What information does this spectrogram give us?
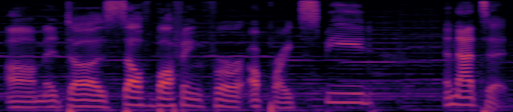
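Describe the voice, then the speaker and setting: A man's voice: mid-range voice, animated, unhurried, faint music behind. A man streaming live over a headset mic, breaking down game stats in a critical, think-aloud manner. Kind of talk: casual livestream commentary.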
